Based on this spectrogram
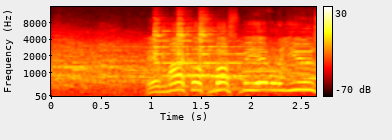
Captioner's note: ring bell dinging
